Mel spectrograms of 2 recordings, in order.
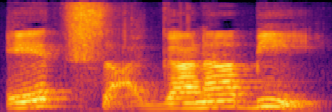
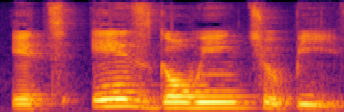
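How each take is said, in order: First: "gonna" run together as one word; reduced gonna. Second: "going to" as two separate words; full form. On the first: Teacher showing students the short form, "gonna" reduced. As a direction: say "gonna" in place of "going to". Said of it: "به جای going to بگیم gonna". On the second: Teacher explaining gonna to students, "going to" in full. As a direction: spell out "It is going to" uncontracted. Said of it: "یعنی it is going to be". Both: Shown as a demonstration.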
